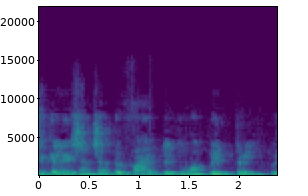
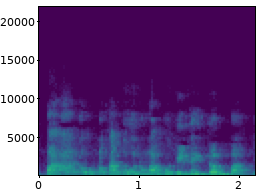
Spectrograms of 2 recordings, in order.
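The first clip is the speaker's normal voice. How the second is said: whiny complainer; 8 semitones higher than usual. Retold or imitated. Mimics believers justifying themselves.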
